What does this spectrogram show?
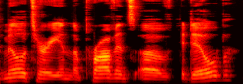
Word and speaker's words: Idlib: in the province of Idlib? Idlib, is how you say it? I think it's actually Idlib. It's a weird way to do that, but it's an Arabic, so yeah.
